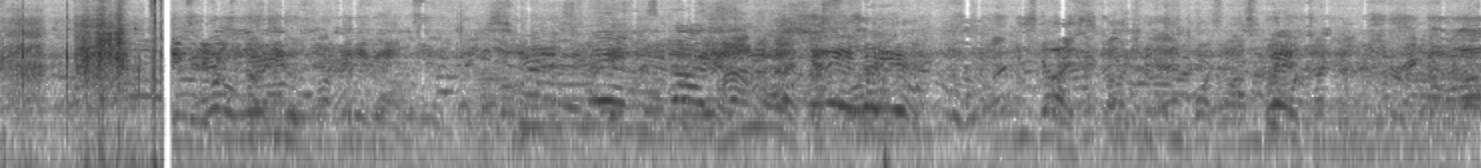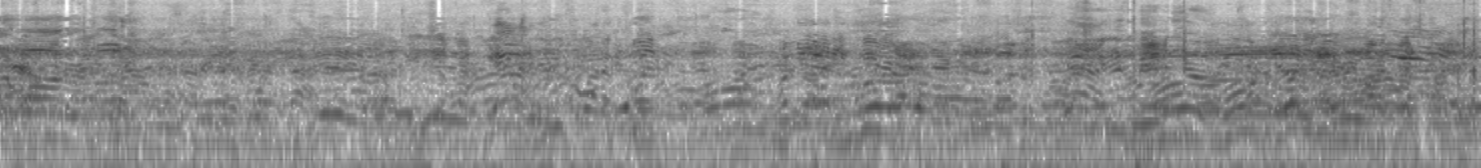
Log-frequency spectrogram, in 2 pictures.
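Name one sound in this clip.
Young men talk and shout excitedly close by.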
